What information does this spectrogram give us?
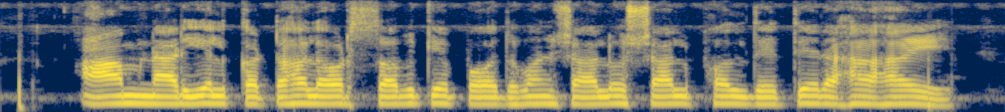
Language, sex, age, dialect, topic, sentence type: Magahi, male, 25-30, Western, agriculture, statement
